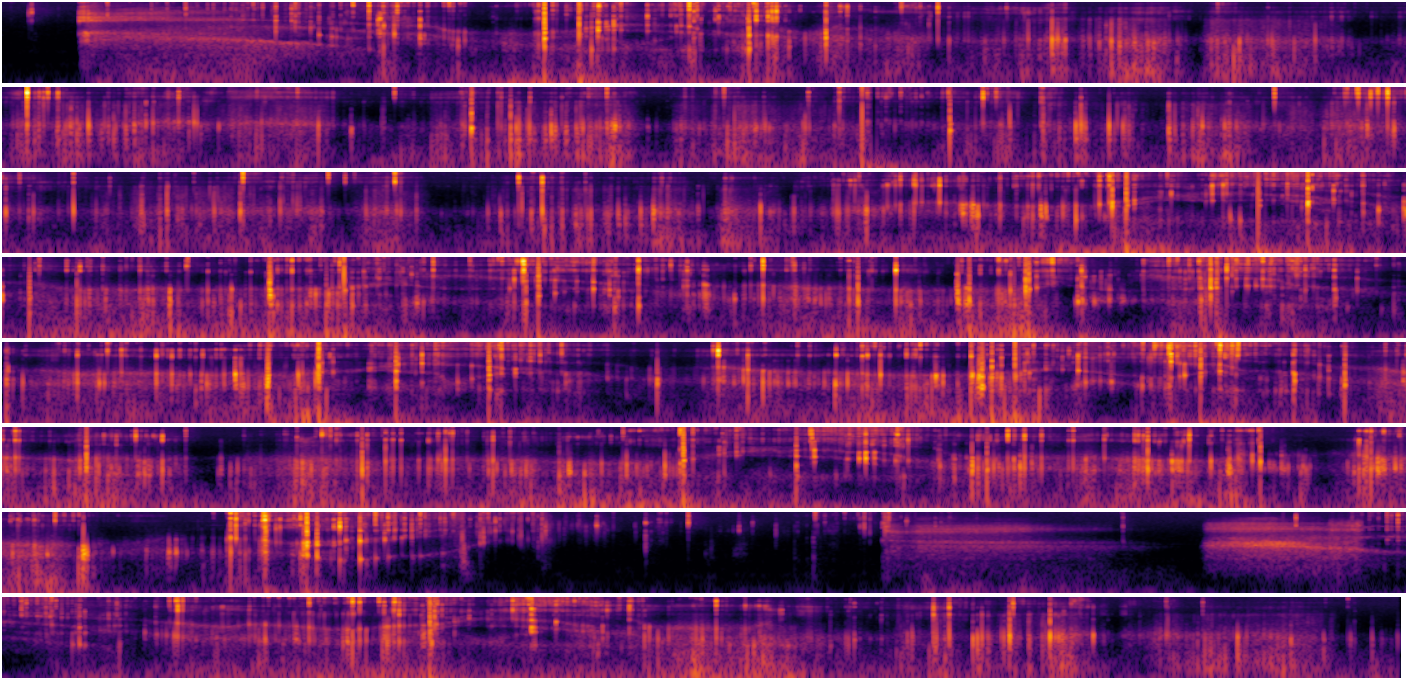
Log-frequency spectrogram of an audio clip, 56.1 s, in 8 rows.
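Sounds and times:
slow deep ear licking sounds: 0.4 - 56.1.

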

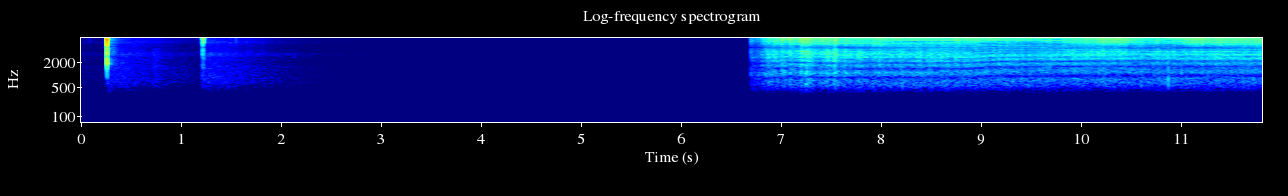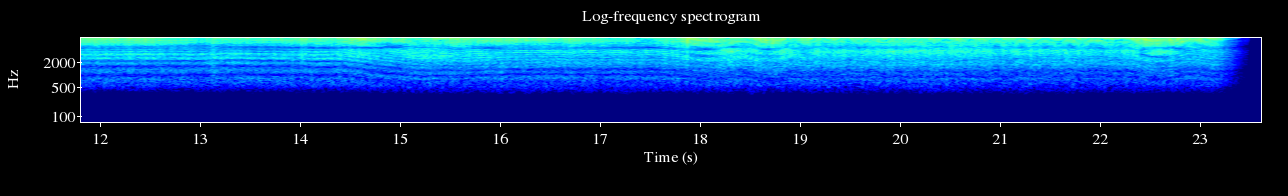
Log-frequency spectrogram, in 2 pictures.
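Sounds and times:
handheld firework sparkling until the flame goes out: 6.7 - 23.4.

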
